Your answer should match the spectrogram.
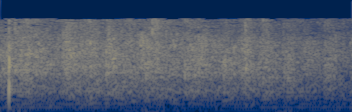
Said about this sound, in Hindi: Okay तो एक बार पुनः आप सभी का जोरदार तालियों के साथ स्वागत है सर.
